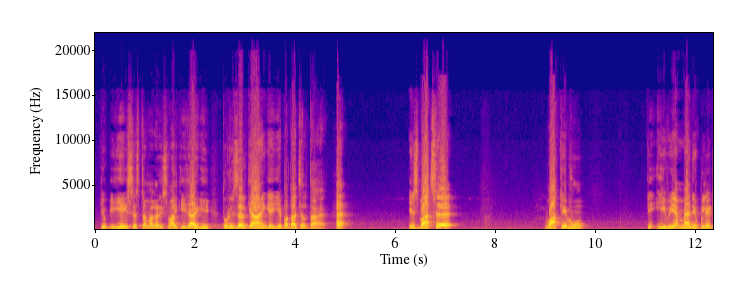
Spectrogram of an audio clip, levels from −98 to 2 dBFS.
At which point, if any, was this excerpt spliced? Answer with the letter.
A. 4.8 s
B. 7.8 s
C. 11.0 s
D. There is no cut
A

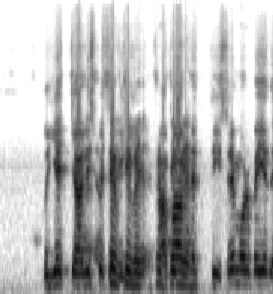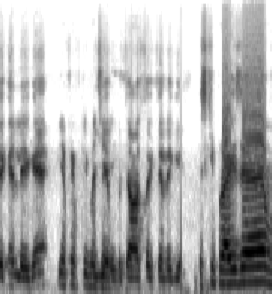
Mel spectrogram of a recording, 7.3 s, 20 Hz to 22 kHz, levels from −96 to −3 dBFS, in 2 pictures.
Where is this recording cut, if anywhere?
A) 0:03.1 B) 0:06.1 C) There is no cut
B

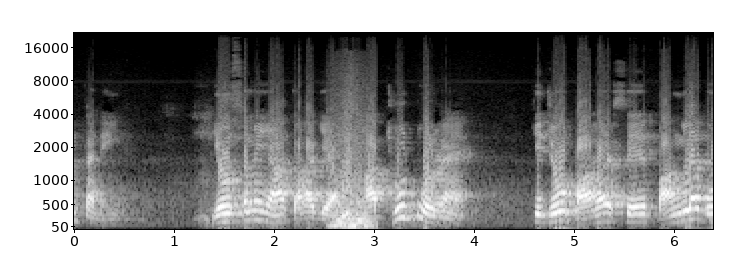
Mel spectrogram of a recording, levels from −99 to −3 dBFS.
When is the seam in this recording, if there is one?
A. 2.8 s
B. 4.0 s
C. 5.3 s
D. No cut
A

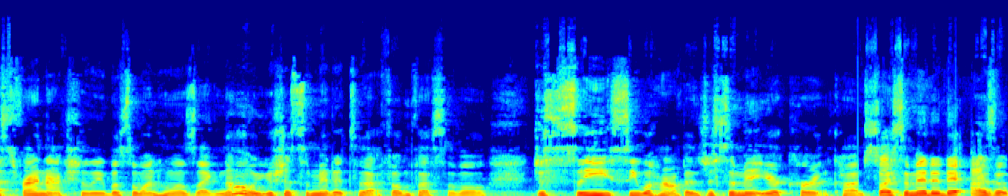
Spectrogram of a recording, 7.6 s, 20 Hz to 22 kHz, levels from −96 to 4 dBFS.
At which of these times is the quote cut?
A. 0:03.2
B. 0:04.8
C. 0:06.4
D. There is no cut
C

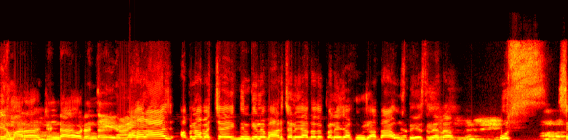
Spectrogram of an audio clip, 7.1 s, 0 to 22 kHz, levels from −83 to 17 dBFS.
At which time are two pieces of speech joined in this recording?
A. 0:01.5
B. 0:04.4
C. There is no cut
A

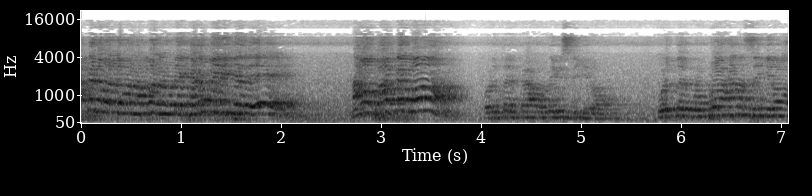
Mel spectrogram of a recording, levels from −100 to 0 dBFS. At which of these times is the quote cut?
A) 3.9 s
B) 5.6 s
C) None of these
A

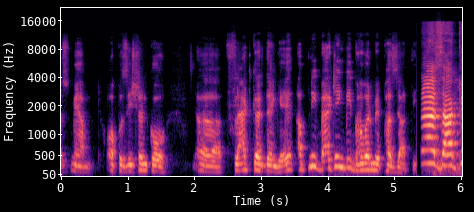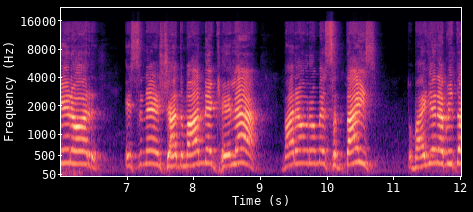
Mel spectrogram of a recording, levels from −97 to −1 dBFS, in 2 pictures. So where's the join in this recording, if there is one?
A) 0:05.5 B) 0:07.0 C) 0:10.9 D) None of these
A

